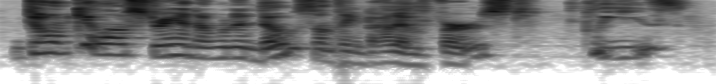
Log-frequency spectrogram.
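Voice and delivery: high, loud mock pleading; panicking fan. Viewer pleading for Strand to survive, in mock panic.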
